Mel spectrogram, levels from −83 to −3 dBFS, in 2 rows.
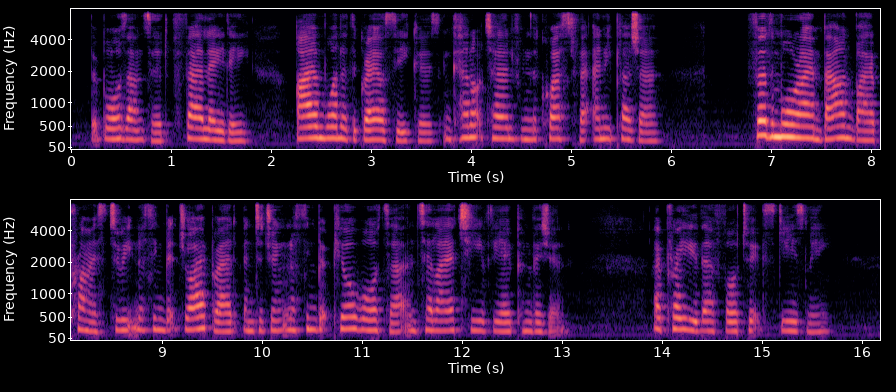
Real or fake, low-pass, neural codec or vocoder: fake; 7.2 kHz; codec, 44.1 kHz, 7.8 kbps, DAC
